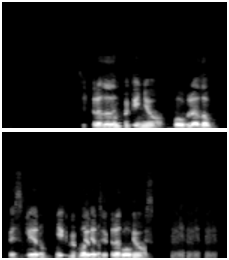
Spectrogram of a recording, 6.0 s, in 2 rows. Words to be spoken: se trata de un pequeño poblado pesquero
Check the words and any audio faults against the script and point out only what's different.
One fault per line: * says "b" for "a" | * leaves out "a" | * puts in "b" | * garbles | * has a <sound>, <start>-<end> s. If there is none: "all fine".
* garbles
* has a laugh, 5.3-5.9 s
